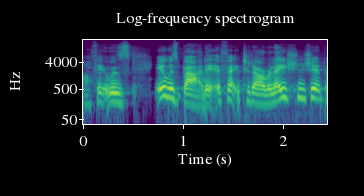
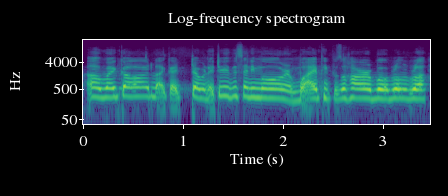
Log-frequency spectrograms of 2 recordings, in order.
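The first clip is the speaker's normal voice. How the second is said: retold crying; 5 semitones higher, faster than usual. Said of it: "be crying".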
